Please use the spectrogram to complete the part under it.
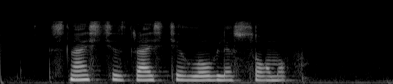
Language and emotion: Russian, neutral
